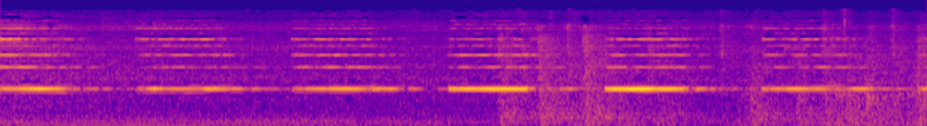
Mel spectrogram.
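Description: Telehandler's electronic warning beeper sounding in long, even beeps about once a second, over the low rumble of the machine's engine.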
